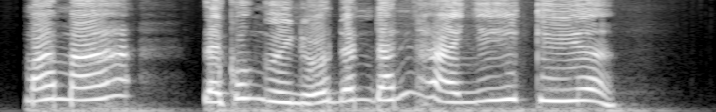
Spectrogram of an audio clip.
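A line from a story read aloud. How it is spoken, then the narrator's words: Little girl shouting. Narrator (Vietnamese): Tiểu cô nương la lên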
